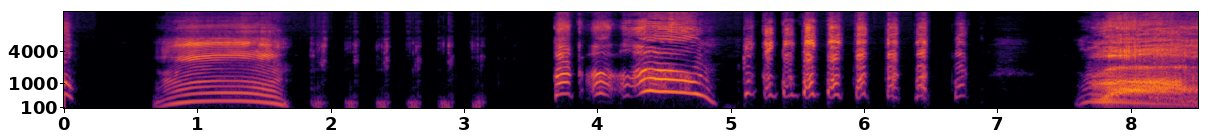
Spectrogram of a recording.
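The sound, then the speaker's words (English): A person imitates a lion's roar with their voice as one of a series of animal sound imitations: a long, deep groaning roar, a run of short rhythmic grunts, another wavering roar, quick chuffs, then a final harsh, breathy growl. “That's a lion.”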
